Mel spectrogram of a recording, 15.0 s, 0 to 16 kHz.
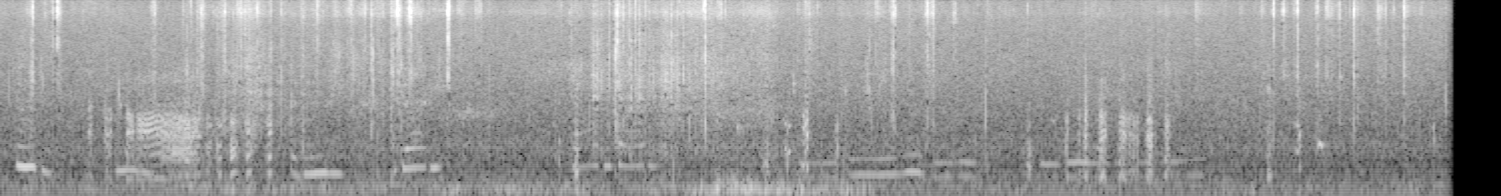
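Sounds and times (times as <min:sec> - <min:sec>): hens calling softly: 0:07.2 - 0:13.3.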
